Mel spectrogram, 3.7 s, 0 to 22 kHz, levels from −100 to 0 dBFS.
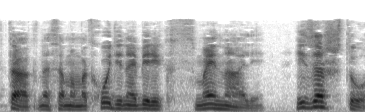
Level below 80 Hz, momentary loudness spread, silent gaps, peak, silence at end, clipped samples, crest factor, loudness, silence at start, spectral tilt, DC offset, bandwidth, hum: -54 dBFS; 15 LU; none; 0 dBFS; 0 s; under 0.1%; 18 dB; -19 LUFS; 0.1 s; -6 dB/octave; under 0.1%; 11 kHz; none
